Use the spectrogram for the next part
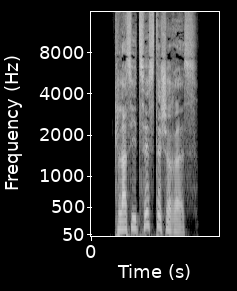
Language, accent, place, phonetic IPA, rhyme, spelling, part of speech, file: German, Germany, Berlin, [klasiˈt͡sɪstɪʃəʁəs], -ɪstɪʃəʁəs, klassizistischeres, adjective, De-klassizistischeres.ogg
- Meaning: strong/mixed nominative/accusative neuter singular comparative degree of klassizistisch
